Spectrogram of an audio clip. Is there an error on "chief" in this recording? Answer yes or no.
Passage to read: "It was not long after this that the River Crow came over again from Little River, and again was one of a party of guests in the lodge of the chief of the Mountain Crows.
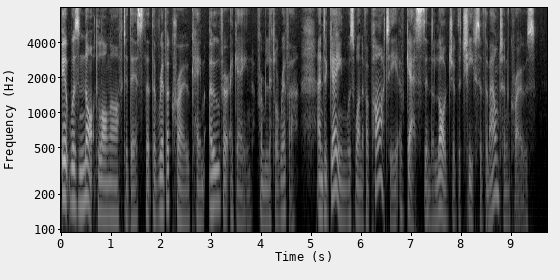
yes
